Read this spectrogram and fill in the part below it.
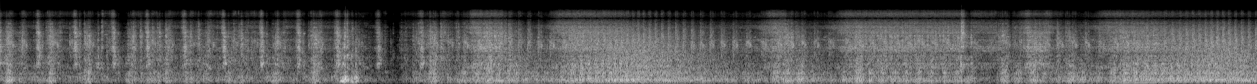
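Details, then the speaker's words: Dodge W300 4x4 dump truck engine, carbureted, revived after sitting a while, catches after a few rough moments then settles into a steady continuous run with a firm even exhaust note; ignition and compression confirmed good, now runs well enough to drive. "oh it runs now too can move it i think that's round enough to drive so let's try it"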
